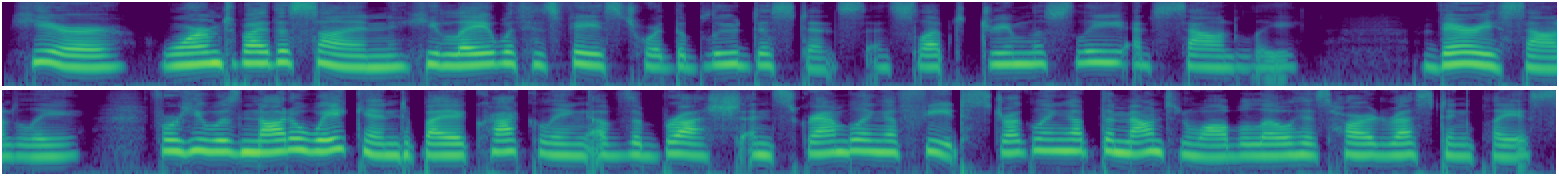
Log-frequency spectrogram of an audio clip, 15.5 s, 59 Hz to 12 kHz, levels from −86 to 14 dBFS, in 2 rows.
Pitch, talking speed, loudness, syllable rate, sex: 220 Hz, 175 wpm, -18 LUFS, 4.6 syllables/s, female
